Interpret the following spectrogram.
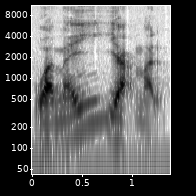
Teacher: Wa may ya'mal, ini bacaannya adalah disebut dengan nun, setelahnya ada ya, maka nunnya itu masuk ke ya. Ini dinamakan dengan idgham.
